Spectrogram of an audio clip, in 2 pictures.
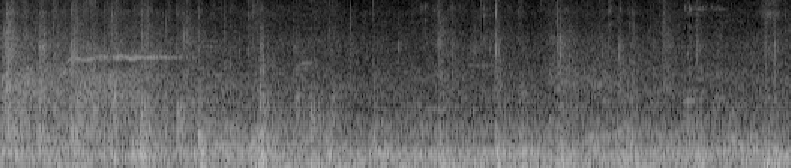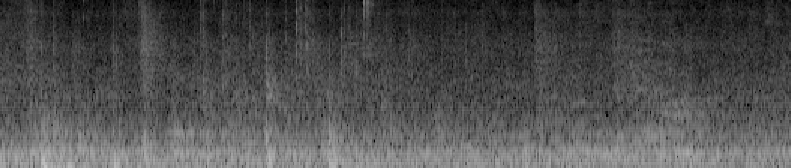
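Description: A piano plays in a large echoing hall.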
